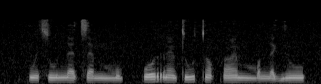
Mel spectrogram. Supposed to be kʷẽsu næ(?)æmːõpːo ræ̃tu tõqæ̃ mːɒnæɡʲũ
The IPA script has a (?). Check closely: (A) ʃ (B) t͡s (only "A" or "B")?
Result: B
